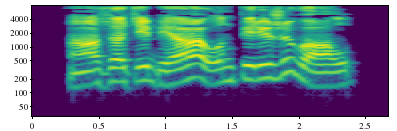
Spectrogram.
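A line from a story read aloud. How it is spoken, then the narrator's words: Thoughtful drawl. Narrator (Russian): задумчиво протянул людоед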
